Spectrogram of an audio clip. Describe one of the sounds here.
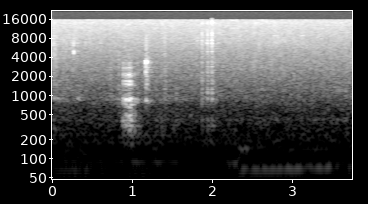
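A soft jelly sweet taps down onto a table.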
